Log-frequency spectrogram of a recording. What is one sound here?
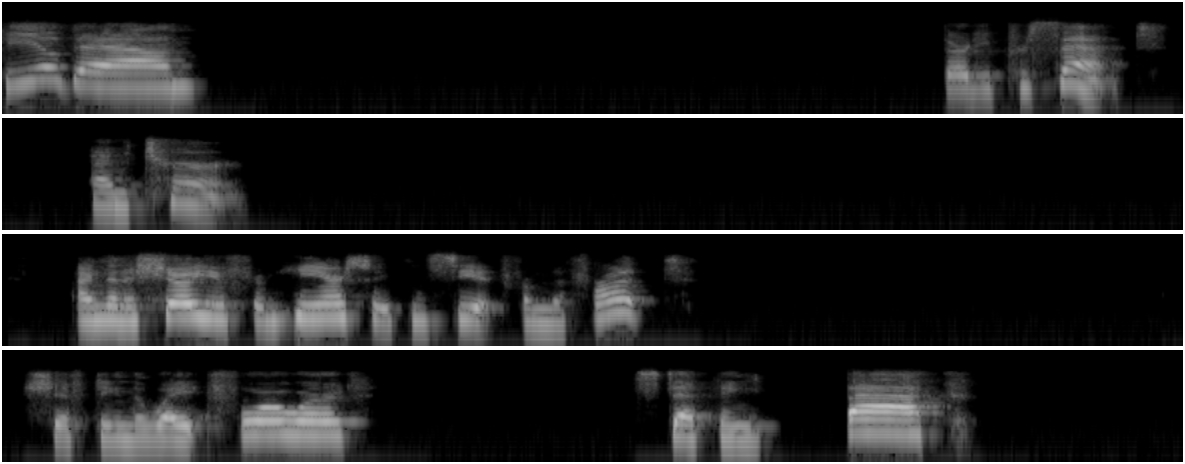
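An older woman speaks calmly into a headset microphone.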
